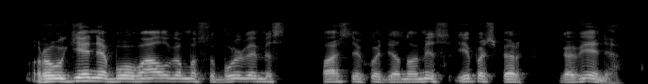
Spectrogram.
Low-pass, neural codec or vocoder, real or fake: 7.2 kHz; none; real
